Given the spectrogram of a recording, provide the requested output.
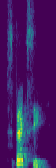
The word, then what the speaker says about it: Spexi: Spexi.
